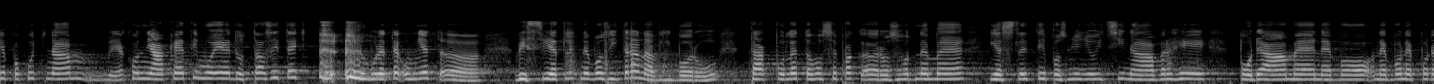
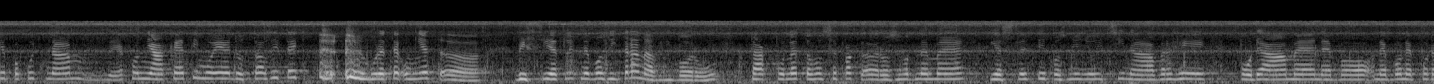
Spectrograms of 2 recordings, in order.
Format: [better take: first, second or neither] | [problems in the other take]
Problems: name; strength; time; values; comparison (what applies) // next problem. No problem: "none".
first | background sound (Boiling); 10 dB below the speech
